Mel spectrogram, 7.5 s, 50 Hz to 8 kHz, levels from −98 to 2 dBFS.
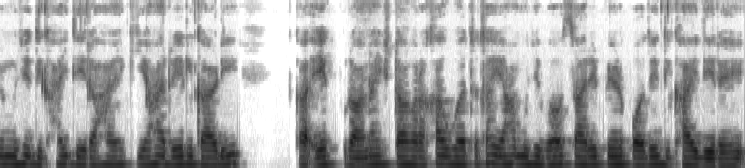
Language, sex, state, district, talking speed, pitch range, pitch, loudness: Hindi, male, Bihar, East Champaran, 200 wpm, 130-135 Hz, 135 Hz, -16 LUFS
